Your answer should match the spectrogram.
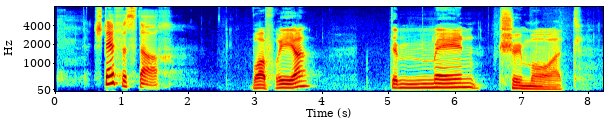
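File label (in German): "schdaeffes daach", wittlicher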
